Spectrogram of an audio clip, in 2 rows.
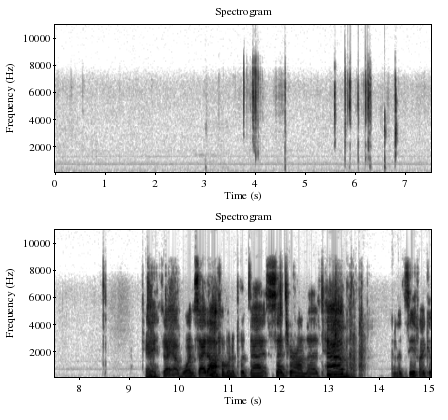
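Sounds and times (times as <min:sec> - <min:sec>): paper backing crinkling and clicking: 0:05.6 - 0:06.8.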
